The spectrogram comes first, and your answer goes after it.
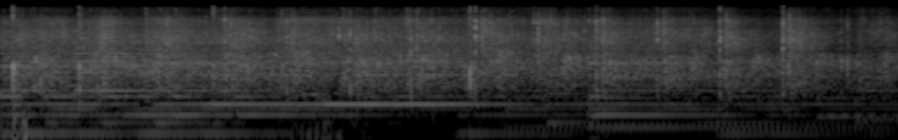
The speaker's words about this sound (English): All those churches are in today and around the grounds. Give yourselves a hand.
